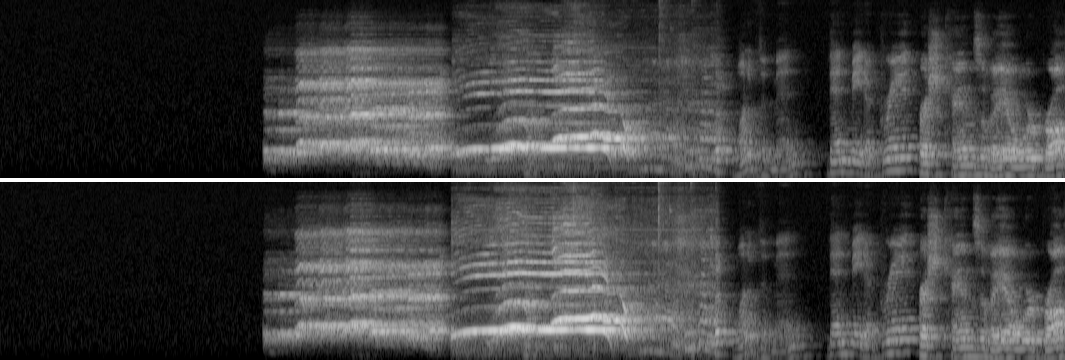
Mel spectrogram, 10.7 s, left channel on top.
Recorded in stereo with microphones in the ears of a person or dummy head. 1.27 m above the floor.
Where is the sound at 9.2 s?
55° right (ahead or behind), 1.4 m.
